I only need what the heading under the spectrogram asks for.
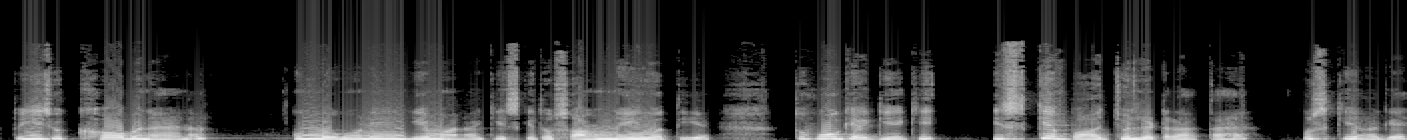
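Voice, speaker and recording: A woman's voice: high-pitched, warm tone. A woman patiently explaining English pronunciation to viewers, repeating points and checking in with them. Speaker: teacher.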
